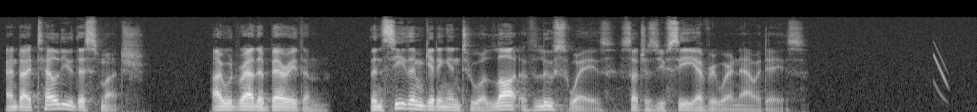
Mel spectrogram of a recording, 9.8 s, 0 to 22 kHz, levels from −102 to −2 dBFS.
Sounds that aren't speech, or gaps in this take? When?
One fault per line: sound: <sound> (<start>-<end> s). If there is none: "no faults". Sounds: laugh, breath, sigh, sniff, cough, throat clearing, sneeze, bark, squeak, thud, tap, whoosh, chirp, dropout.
sound: chirp (9.3-9.5 s)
